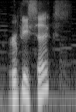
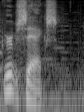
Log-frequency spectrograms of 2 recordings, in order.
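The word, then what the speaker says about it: Groupe Six: she wants to do groupy six the hell is that I believe it's pronounced group six yeah it's French Cassidy yeah I thought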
